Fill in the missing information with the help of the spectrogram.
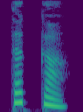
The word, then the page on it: ಧಕ್ಕಾ: dhakkā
